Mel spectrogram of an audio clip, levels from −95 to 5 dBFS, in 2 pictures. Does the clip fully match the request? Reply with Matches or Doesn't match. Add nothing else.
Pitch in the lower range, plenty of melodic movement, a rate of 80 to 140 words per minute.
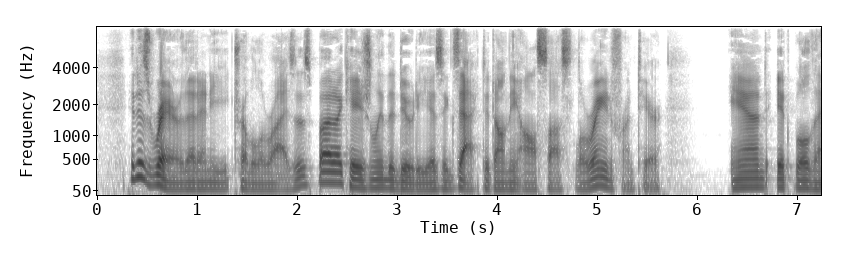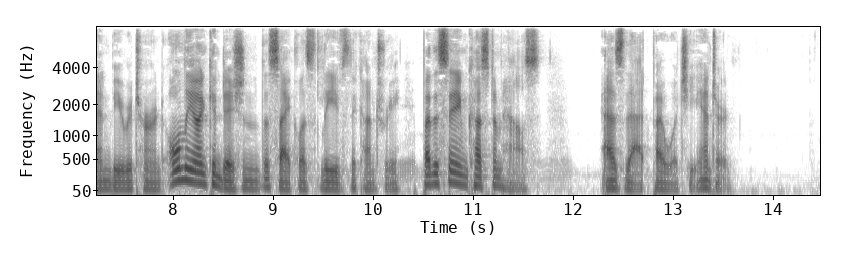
Doesn't match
